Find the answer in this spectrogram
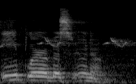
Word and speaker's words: E pluribus unum: and the word unum am i pronouncing that right um i think it's e pluribus unum and that's been on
